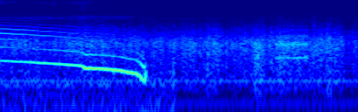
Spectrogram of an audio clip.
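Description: A cat lets out one long, loud meow, its pitch sliding steadily downward before cutting off, followed by quiet background noise with a faint brief tone.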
